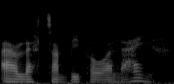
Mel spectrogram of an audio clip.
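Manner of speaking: put-on catlike creature voice. While playing a game, speaker repeats his own remark in a Khajiit voice. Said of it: "This is like the Khajiit voice".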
